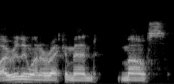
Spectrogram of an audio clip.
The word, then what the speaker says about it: Maus: Art Spiegelman was actually speaking, not on campus, not physically on campus, but like to Central Michigan students, about his work, Mouse, M-A-U-S is how you pronounce it, which is like a comic book about the, like his father's story of living through a concentration camp and the Holocaust.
